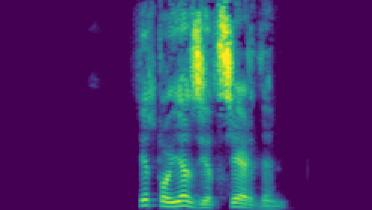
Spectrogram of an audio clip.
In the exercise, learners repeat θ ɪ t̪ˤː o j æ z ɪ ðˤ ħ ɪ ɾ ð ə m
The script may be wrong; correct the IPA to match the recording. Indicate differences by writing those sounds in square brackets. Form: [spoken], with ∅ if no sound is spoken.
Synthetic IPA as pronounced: θ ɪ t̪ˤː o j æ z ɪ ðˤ [s] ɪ ɾ ð ə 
